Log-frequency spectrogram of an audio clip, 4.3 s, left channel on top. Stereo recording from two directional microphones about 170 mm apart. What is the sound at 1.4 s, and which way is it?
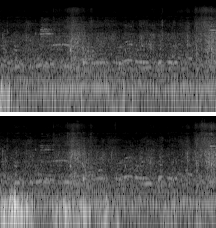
Boat, 30° left (ahead or behind).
